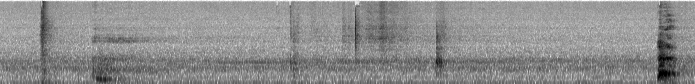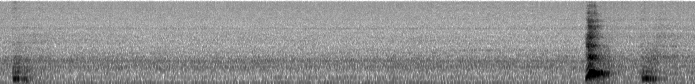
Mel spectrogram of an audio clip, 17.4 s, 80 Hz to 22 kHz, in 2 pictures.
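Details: Unusually severe, fast hiccups lasting almost 20 minutes after waking in someone who rarely gets them: abrupt short gulping hiccups, some in quick pairs, about eight a minute, in a quiet room.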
